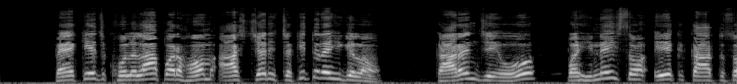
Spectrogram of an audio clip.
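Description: Speech runs throughout with plainly audible HE-AAC compression as the likely cause: the treble stays bright, yet s sounds come out gritty and lispy because the top band is copied up from lower frequencies. That distinguishes it from a dull low-pass cut, and the damage fits roughly 20 kbps.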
